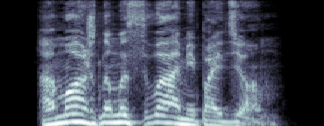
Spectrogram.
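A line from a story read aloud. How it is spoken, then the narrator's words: Calling out after. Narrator (Russian): крикнул вслед Перепел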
